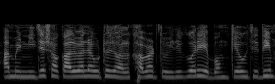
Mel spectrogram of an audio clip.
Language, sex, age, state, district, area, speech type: Bengali, female, 30-45, West Bengal, Nadia, rural, spontaneous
